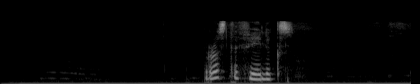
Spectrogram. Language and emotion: Russian, neutral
